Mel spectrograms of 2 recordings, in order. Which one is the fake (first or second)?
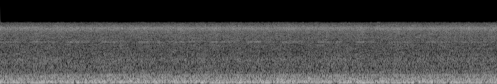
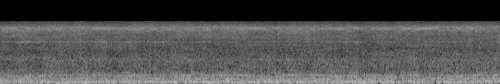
second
